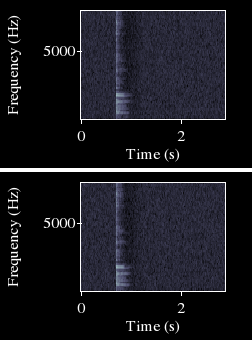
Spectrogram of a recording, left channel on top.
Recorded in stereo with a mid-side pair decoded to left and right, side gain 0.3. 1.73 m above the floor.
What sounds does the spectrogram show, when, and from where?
0.7 s dishes clattering: 20° right, 5 m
